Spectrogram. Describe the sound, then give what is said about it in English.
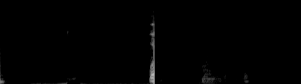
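A single short, sharp cough bursts out of near silence, followed a moment later by a couple of faint, low throat sounds. “No, I was just coughing.”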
